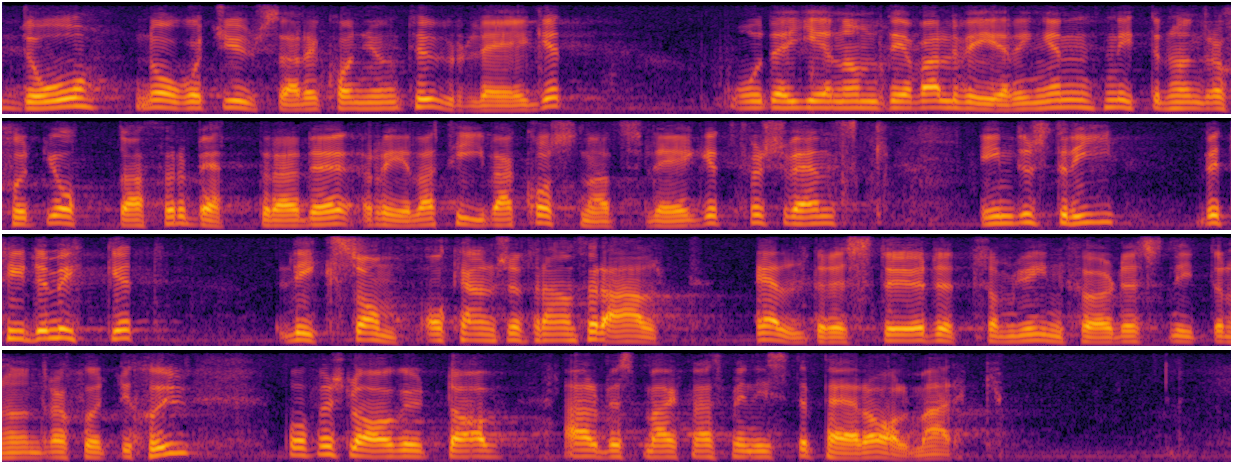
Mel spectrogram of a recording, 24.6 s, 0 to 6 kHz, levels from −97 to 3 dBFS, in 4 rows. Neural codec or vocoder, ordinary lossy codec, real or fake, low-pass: vocoder, 22.05 kHz, 80 mel bands, Vocos; none; fake; 5.4 kHz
